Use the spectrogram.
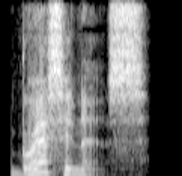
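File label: "brassiness", British English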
